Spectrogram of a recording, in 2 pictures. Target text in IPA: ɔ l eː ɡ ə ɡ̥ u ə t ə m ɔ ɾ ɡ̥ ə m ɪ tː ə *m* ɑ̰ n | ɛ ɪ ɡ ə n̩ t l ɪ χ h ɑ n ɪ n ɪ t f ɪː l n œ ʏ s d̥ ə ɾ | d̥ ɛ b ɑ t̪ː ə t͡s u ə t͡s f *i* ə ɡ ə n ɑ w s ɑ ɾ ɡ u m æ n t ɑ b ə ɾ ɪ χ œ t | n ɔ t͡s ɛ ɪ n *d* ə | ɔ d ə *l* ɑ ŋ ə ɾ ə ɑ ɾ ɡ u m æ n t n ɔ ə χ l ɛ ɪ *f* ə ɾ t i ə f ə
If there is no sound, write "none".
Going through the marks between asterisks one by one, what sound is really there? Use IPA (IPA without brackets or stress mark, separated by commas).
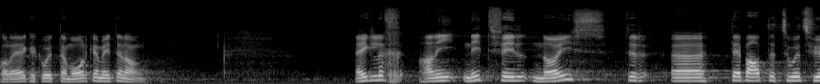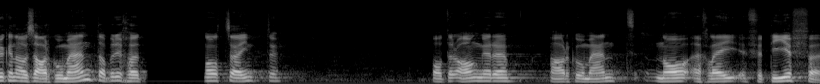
n, y, t, ɾ, f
